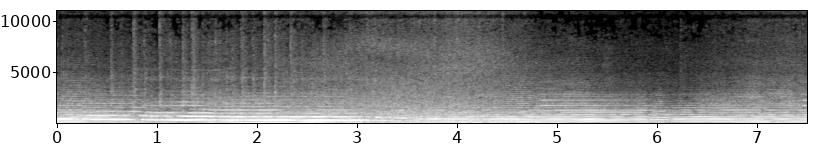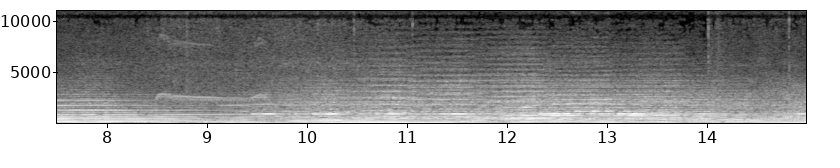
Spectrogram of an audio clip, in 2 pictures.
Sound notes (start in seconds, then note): 0.1 engines roaring; 8.2 whistle fweeting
